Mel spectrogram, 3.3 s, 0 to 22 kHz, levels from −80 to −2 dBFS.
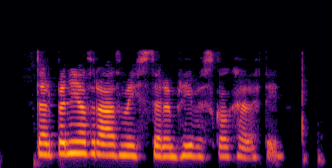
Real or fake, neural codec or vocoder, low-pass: real; none; 7.2 kHz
